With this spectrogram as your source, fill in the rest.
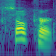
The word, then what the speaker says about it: Selkirk: one of our sponsors uh how do you pronounce is that silkert so kurt selkirk selkirk sports uh they are pickleball they've been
